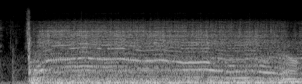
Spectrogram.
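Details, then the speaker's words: Caravelle boat engine, sitting since the 90s, cranking to build oil pressure: starter whine drags and sinks in pitch as it turns slowly; suspected weak Optima battery needing a charge, unconfirmed. "all right that sounded good I think my batter's not in great condition I've been"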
